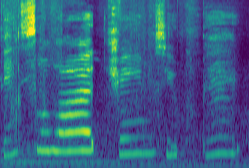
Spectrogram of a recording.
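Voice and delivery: choked up, half laughing through tears; real crying while talking. Real, not acted. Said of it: "I can read this without crying".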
